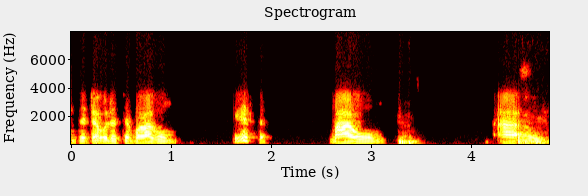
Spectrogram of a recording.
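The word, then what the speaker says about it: warum: উচ্চারণ যেটা ওইটা হচ্ছে বাগুম ঠিক আছে বাউম আর এর উচ্চারণটা একটু গ এর মত উচ্চারণ হবে বাগুম আপনারা যদি কোন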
